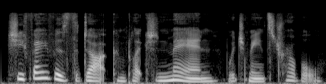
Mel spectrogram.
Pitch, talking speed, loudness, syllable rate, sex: 180 Hz, 165 wpm, -17 LUFS, 4.6 syllables/s, female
